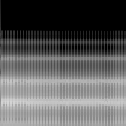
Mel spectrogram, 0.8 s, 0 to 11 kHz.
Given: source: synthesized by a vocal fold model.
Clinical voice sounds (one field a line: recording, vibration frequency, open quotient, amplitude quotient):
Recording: sustained vowel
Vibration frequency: 50 Hz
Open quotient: 0.4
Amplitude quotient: 1.1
